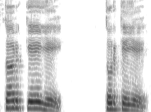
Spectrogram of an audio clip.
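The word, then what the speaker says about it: Türkiye: और इसका जो प्रोनाउंसिएशन है इट इज तुर्के ये।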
